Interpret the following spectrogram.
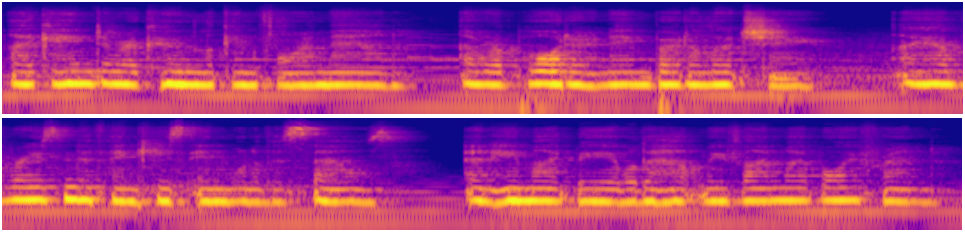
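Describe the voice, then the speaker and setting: Woman acting Ada Wong, cool bright-voiced femme fatale. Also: medium pitch, monotone, normal speed, reverberant, soft background music, close to an everyday voice. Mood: composed, purposeful. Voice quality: satiny. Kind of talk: audiobook drama character dialogue.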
